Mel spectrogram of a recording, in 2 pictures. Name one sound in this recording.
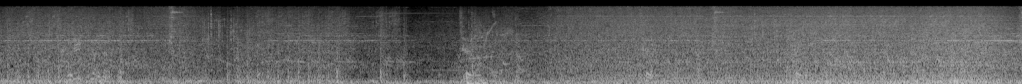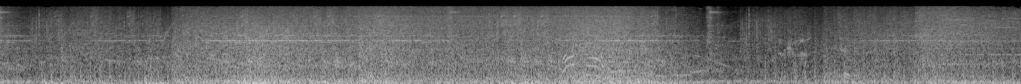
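Game sword strikes and magic blasts crackle and whoosh.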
